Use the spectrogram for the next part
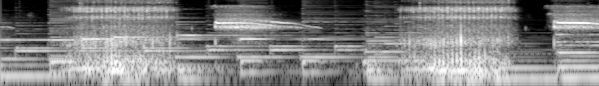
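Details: Toddler girl asleep after playing, snoring: two long, noisy snoring breaths about four seconds apart, partly masked by background music.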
